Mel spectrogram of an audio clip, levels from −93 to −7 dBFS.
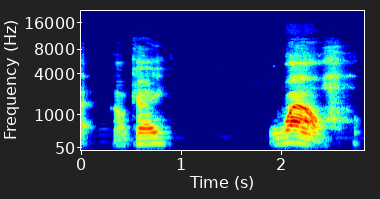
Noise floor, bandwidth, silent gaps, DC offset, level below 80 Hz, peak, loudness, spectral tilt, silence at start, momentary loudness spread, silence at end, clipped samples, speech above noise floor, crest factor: under -90 dBFS; 10.5 kHz; 1.60-1.69 s; under 0.1%; -82 dBFS; -2 dBFS; -19 LUFS; -3 dB/octave; 0 s; 20 LU; 0.25 s; under 0.1%; over 70 dB; 22 dB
